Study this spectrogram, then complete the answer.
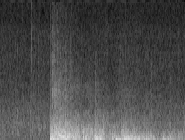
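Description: After a quiet moment, a sudden loud crack of thunder breaks out and rolls on over a heavy, hissing downpour.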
